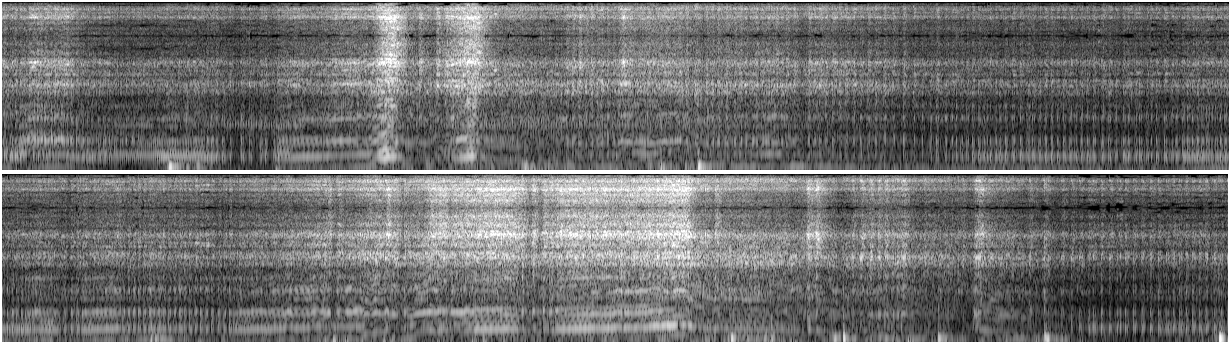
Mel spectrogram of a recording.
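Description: Another dirt bike engine buzzes ahead.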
